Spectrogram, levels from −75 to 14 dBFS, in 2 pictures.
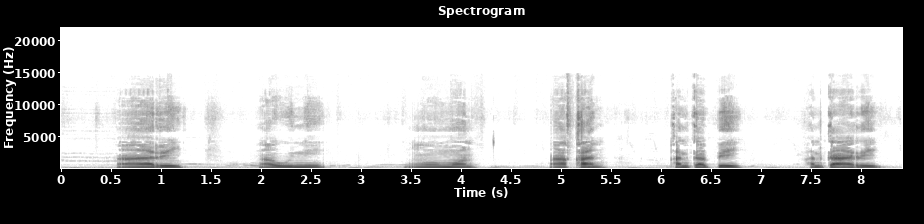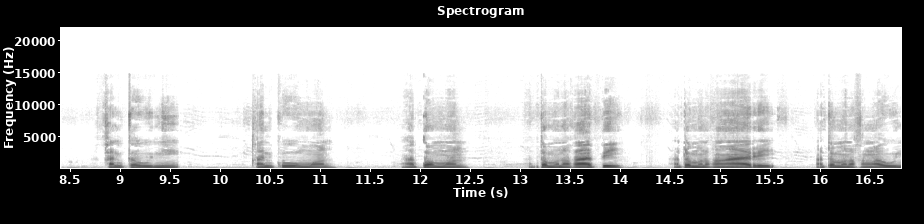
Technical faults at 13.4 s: HE-AAC compression

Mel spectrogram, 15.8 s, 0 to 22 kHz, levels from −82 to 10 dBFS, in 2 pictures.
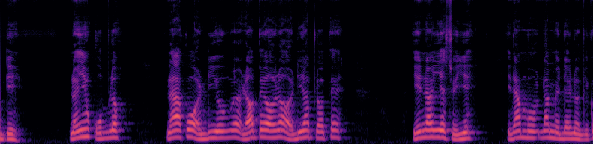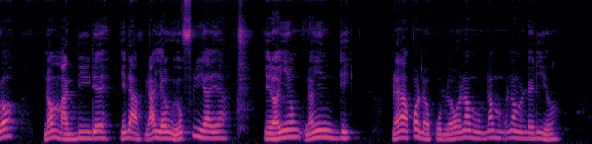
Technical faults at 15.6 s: none

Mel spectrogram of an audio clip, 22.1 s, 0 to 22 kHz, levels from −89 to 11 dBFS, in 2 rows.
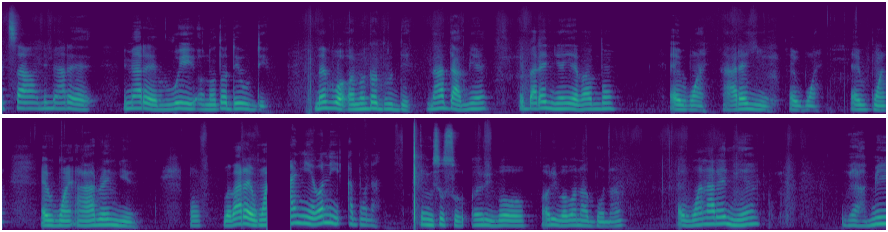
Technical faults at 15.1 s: catch-up at higher speed

